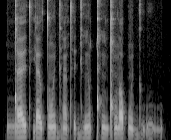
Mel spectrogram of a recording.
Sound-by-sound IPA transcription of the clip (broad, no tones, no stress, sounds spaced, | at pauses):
ŋ͡ǃ æ ɪ̯ tʰ j æ ʊ̯ t õ ɪ̯ ɡʱ æ̃ tʰ e ɡʱ ĩ ʊ̯ ǃʰ ĩ ǃʼ ũ ɾ ɒ p ũ ɪ̯ ɡʱ ṵ ɦ ṵ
